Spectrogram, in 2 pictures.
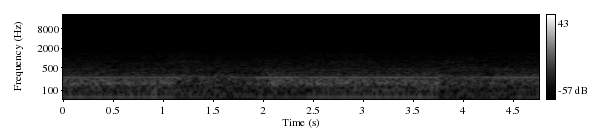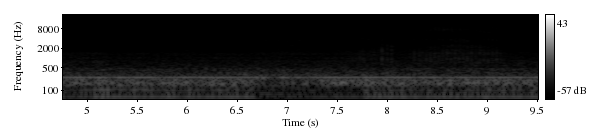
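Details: Low, continuous purring from an itchy pet cat, pulsing rapidly under a steady mechanical hum, broken by a few faint clicks and soft scratching noises toward the end.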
